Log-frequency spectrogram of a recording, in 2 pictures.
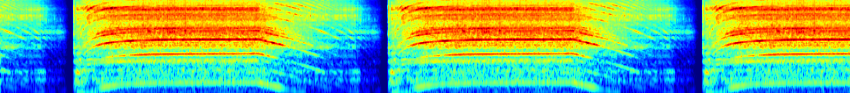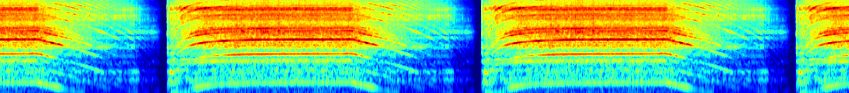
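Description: Electric blender motor switched on and off over and over, about every five seconds: each time it spins up to a steady high whine, runs about three seconds, then winds down and stops.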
